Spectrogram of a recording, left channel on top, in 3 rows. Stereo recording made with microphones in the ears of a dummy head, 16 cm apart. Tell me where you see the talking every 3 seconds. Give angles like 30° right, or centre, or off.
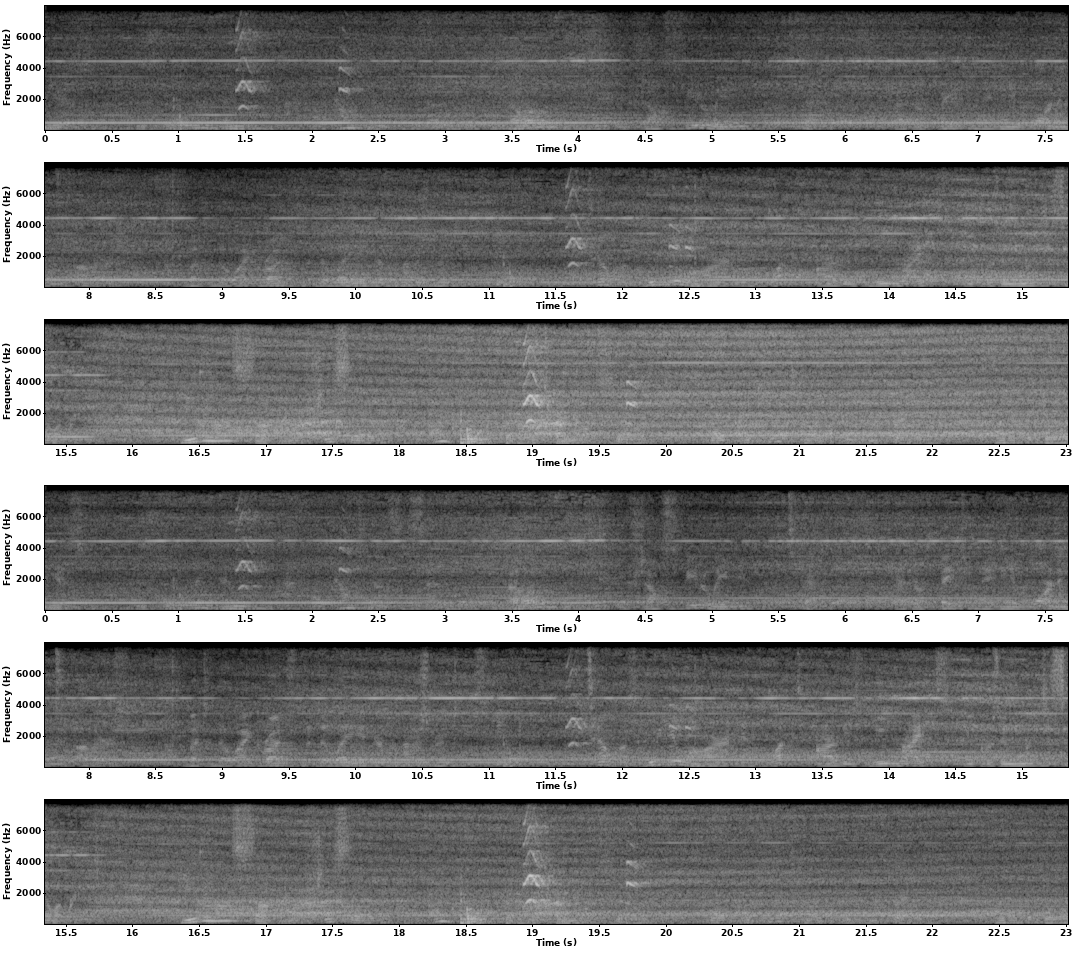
80° right, 70° right, 70° right, 60° right, 50° right, 10° right, 40° left, 60° left.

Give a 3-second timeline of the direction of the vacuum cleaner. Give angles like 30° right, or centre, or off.
20° right, 20° right, 20° right, 10° right, centre, 10° left, 40° left, 60° left.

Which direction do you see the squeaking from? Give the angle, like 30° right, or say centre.
10° left.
